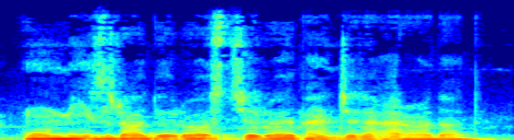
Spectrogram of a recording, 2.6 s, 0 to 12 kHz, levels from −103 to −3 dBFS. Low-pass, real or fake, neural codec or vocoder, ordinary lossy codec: 10.8 kHz; real; none; Opus, 64 kbps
